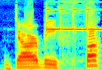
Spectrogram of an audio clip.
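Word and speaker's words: Derby: tom dalby county uh i'm sorry it's darby county uh would be the correct pronunciation of that uh led zap you're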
